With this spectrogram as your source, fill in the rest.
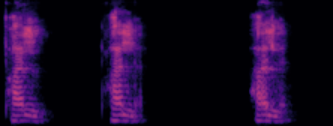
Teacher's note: अगर हिंदी या संस्कृत वाला बोलना है तो दोनों होठों को मिलाना पड़ेगा। फल फल फल ऐसे बोलना पड़ेगा।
